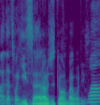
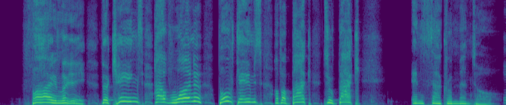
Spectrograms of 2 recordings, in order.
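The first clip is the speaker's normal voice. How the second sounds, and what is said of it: Impression of The Rock. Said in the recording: “your impersonation of The Rock? ... Let me show you how that's done. ... did a Rock impression”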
